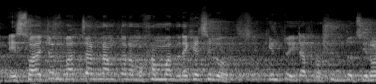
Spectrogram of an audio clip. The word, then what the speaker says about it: মুহাম্মদ: আলিফ লাম লাম হা মুহাম্মদ উচ্চারণ করতে গেলে তিন নম্বর অক্ষরে গিয়ে একটা হরফকে ডবল উচ্চারণ করতে হয় আল্লাহ উচ্চারণ করতে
